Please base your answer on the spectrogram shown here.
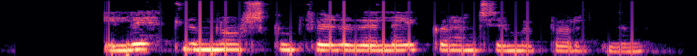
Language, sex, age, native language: Icelandic, female, 18-19, Icelandic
